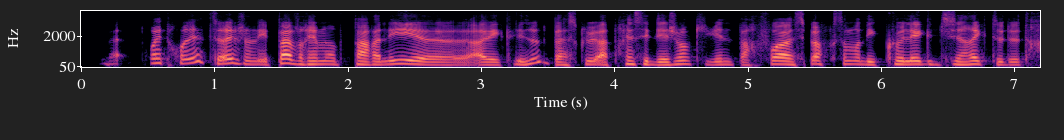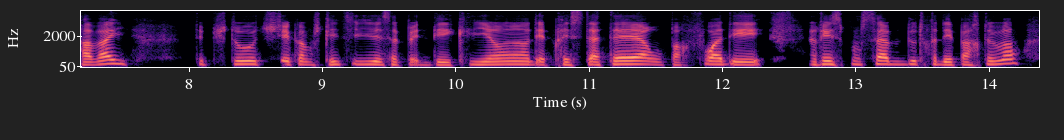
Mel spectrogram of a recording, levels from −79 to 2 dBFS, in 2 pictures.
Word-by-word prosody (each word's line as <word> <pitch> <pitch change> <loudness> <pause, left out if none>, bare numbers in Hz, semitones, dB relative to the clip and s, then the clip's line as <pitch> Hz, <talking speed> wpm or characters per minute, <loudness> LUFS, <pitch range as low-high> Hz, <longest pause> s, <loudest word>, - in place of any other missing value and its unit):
Bah, 330 - -12
pour 235 - -1
être 240 - -6
honnête, 250 +7 0
c'est - - -1
vrai 225 - +6
que - - -5
j'en 175 -2 -5
ai - - -2
pas 225 -1 +7
vraiment 170 -1 -1
parlé, 175 +4 +3
heu, 145 -3 0
avec 145 +1 +1
les 165 +3 -3
autres 245 0 -4
parce 145 -2 -2
qu'après, 180 +1 0
c'est 175 0 -1
des 145 -1 +1
gens 185 +3 -1
qui 170 -3 -15
viennent 160 0 -5
parfois 165 +5 +2
c'est 150 - -12
pas - - +2
forcément 180 0 -7
des 155 -2 -2
collègues 170 -1 +1
directs 165 +2 -1
de 145 -1 -3
travail. 180 +7 +2 0.5
Tu - - -9
es - - -18
plutôt 175 0 0
tu - - -10
sais 170 - +1
comme 160 -1 -3
je - - -10
t'ai 160 +1 -2
dit, 165 -2 -3
ça 150 0 -4
peut - - -6
être 135 - -6
des 140 -1 0
clients, 165 +2 0
des 155 - 0
prestataires 170 +4 +3
ou 150 - -9
parfois 150 +4 0
des 155 -3 +1 0.3
responsables 170 +1 0
d'autres 175 0 -5
départements. 170 +8 -1
170 Hz, 225 wpm, -22 LUFS, 155-180 Hz, 0.5 s, pas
